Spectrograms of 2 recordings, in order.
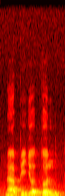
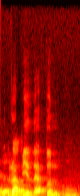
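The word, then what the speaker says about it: نافذة: terakhir nih Kal terakhir nafijotun apa nafijotun kok do sih huruf da itu Nafidatun Sud Sud ya Nafidatun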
